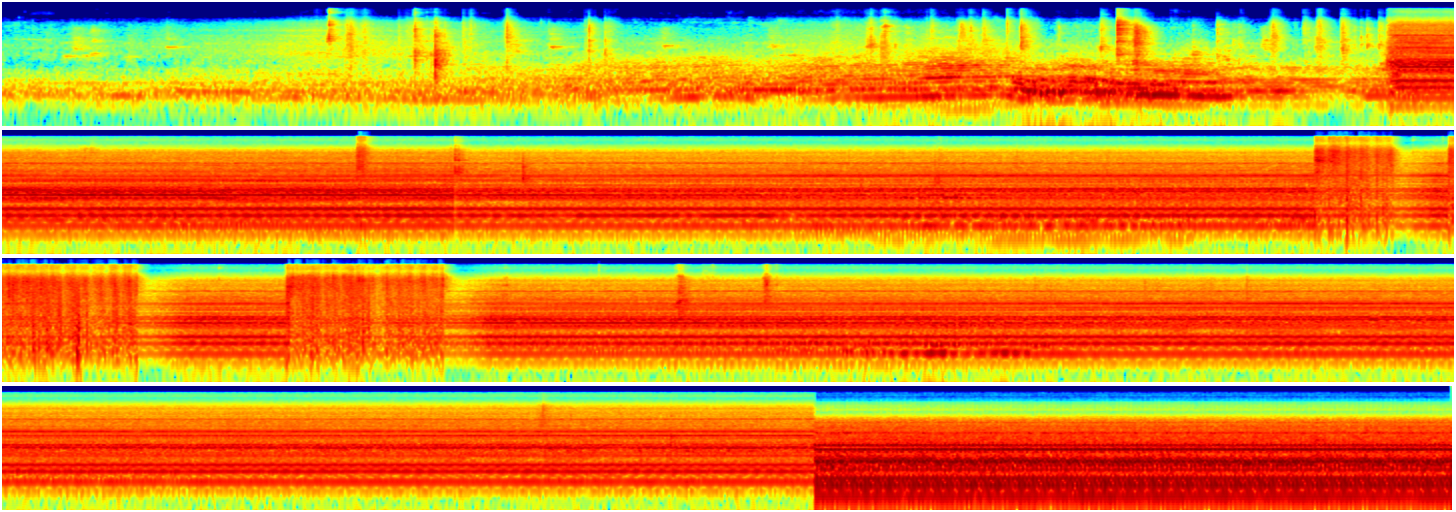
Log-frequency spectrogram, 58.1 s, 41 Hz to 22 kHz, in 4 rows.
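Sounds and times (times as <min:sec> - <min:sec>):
steady mechanical hum: 0:00.0 - 0:58.0
loud hiss bursts: 0:27.6 - 0:30.5, 0:31.9 - 0:33.6.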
